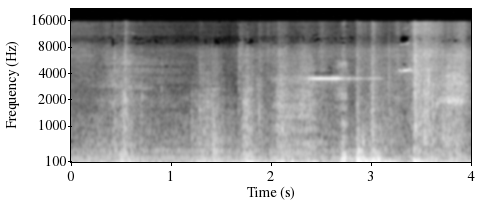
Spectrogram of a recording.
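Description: A sliding patio door being moved, with small clicks and knocks and two low thumps about three seconds in.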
